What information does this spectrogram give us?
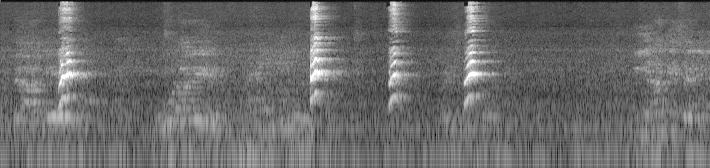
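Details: Pet green ringneck parrot, a rose-ringed parakeet, talking: four sharp, harsh, downward-sweeping squawks spaced irregularly, with softer, fainter calls between them over a low steady hum.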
